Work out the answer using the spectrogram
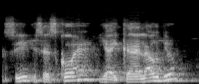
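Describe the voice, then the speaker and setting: A man giving a casual screen-recorded app tutorial, explaining step by step, often checking in and clearing his throat. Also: on the high side, big pitch swings, quick pace, fairly bright tone, slight background noise. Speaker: workshop instructor. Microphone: computer or phone microphone.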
